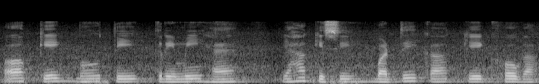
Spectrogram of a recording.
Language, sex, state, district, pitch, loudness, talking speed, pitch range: Hindi, male, Chhattisgarh, Raipur, 130 Hz, -18 LUFS, 135 wpm, 125-135 Hz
